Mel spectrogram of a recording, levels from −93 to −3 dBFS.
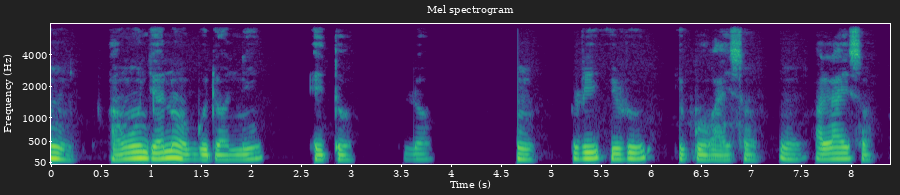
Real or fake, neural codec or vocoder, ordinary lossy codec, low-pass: real; none; none; 7.2 kHz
